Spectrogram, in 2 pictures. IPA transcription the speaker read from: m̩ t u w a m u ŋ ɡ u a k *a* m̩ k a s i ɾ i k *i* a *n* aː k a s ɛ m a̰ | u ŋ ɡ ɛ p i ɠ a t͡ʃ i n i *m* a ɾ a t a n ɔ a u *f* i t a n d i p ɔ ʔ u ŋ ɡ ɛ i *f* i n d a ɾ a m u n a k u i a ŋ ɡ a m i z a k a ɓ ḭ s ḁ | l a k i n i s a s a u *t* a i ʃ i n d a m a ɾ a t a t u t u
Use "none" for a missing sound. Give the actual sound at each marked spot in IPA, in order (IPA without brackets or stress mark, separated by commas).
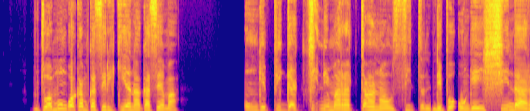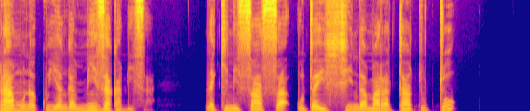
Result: a, i, n, m, s, ʃ, t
